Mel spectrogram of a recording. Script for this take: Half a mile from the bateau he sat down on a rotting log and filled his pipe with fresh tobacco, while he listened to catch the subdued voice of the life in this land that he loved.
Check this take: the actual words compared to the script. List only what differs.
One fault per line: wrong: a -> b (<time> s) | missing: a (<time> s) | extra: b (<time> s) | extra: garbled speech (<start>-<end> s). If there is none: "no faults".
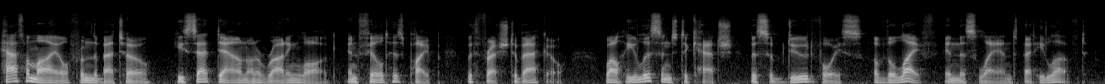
no faults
